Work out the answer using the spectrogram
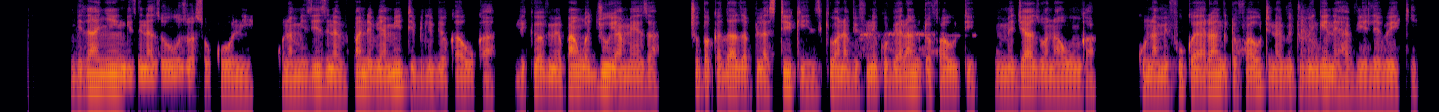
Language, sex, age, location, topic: Swahili, male, 36-49, Kisumu, health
